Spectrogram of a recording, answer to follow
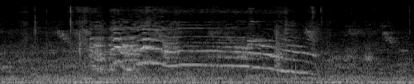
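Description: A rooster crowing once, starting about a second in: a short rising opening that breaks into a long note falling in pitch, about two seconds in all.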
